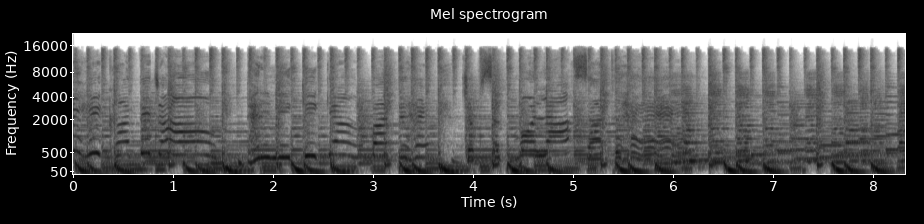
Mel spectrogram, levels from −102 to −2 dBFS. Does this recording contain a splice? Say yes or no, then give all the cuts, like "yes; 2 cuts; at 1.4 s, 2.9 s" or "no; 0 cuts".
no; 0 cuts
